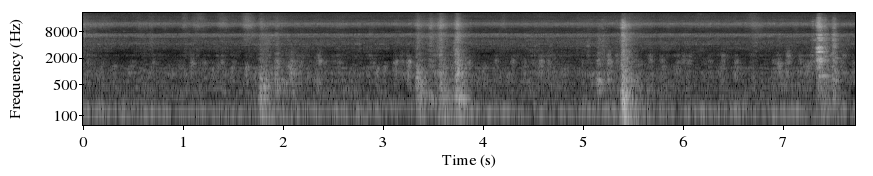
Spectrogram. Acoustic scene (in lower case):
kitchen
